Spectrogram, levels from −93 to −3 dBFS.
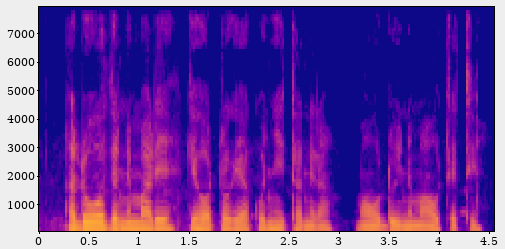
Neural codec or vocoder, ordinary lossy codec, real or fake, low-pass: none; none; real; none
